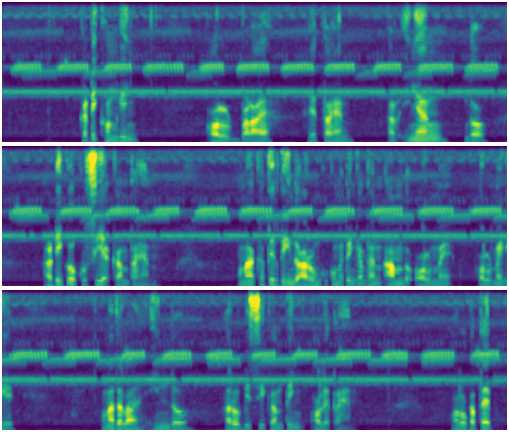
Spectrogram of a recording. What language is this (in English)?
Santali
